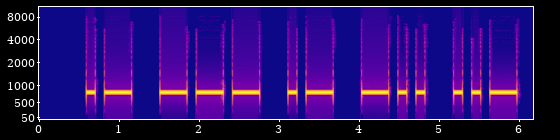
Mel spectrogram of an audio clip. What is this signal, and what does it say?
Morse code, heard as a keyed tone, about 10 wpm, 800 Hz. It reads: AOADU
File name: CW / DET / 1 3 1500C S C 10wpm 3335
